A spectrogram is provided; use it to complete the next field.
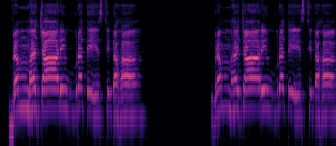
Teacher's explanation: यहां र के आगे थोड़ा सा हमें बल लगाना है।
